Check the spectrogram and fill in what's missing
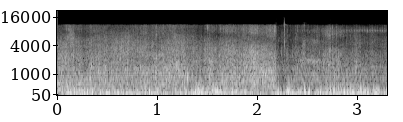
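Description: Strong wind buffets the microphone on a small boat while fishing, in a loud, continuous rumbling roar, with gusts pushing through without pause.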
